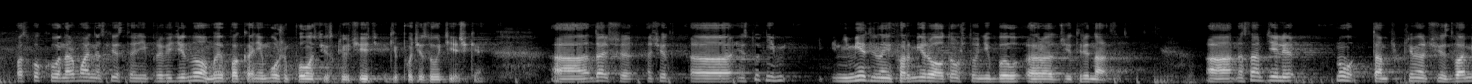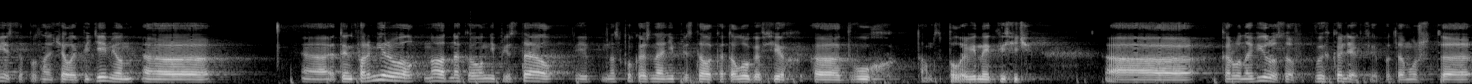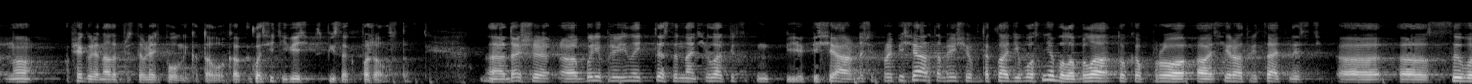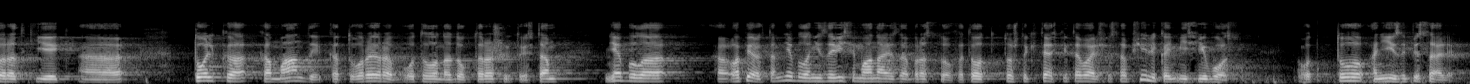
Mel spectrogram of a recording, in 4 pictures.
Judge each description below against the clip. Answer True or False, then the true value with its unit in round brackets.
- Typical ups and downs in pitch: True (3.5 semitones)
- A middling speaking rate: True (135 wpm)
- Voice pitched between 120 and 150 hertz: True (140 Hz)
